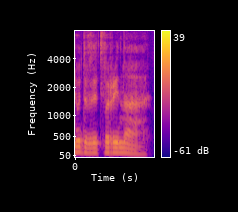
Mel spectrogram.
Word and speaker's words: удовлетворена: Okay, now if we use она, we're going to get the end stress. It's going to jump to the а. Она не удовлетворена.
